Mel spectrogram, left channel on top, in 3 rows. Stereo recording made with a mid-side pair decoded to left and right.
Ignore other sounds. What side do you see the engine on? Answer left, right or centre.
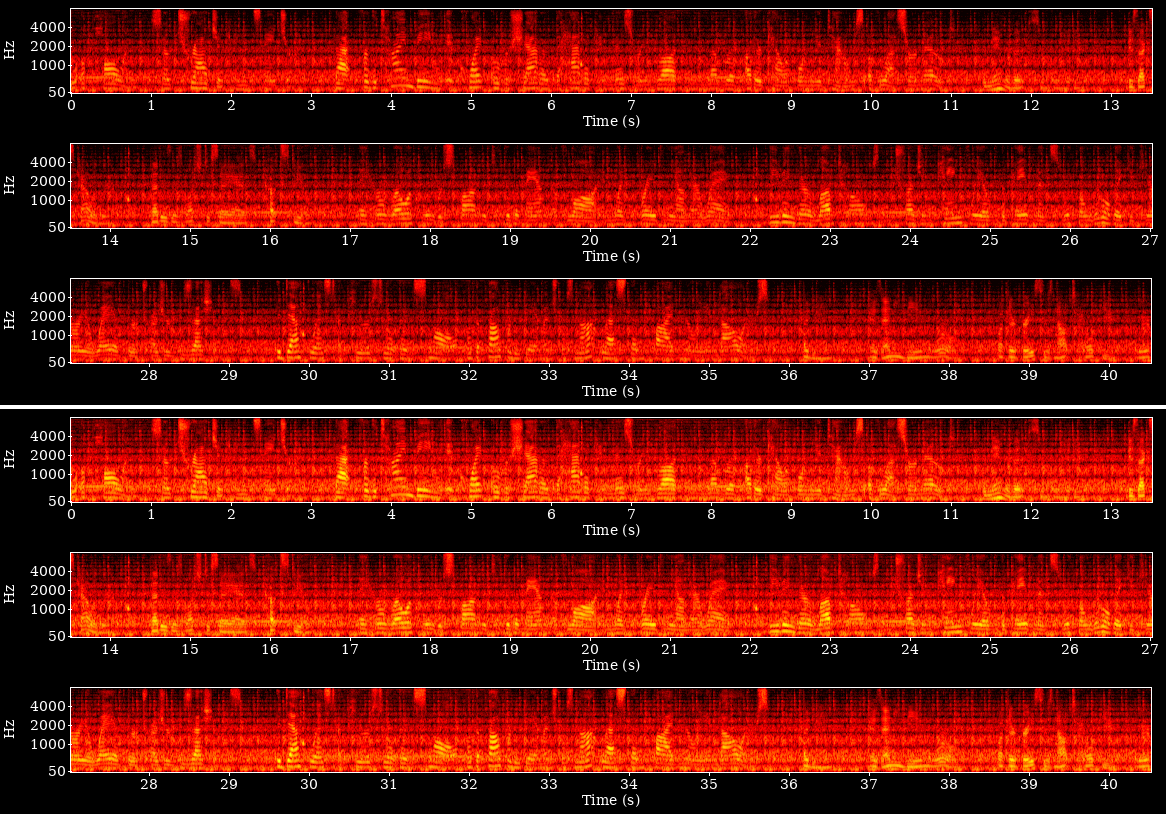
right.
